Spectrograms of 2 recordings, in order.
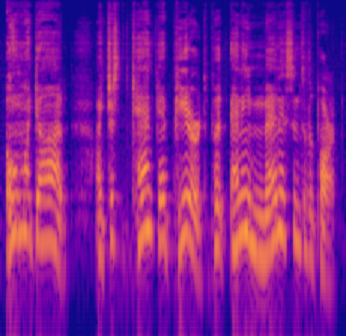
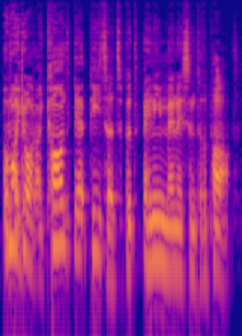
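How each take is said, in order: First: Higher-pitched American cartoon character; American accent, pitched up for animation. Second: English accent in a normal pitch; English voice with crisp T's and no R's. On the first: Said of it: "did an American accent". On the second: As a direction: deliver it in a southern English accent. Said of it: "in contrast to the English accent". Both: Shown as a demonstration.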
